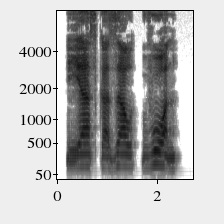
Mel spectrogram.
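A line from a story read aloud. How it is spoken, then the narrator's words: Growl through teeth. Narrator (Russian): рычу сквозь зубы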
